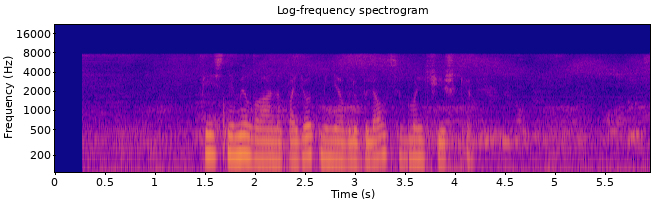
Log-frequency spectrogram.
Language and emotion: Russian, neutral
